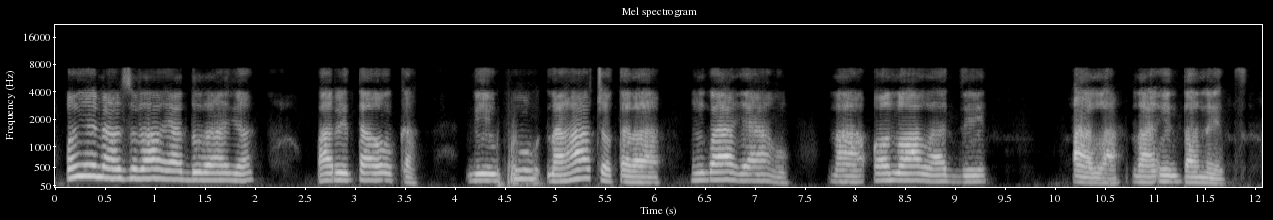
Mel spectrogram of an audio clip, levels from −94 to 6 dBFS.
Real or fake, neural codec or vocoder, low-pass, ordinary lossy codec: fake; codec, 16 kHz, 2 kbps, FreqCodec, smaller model; 7.2 kHz; none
